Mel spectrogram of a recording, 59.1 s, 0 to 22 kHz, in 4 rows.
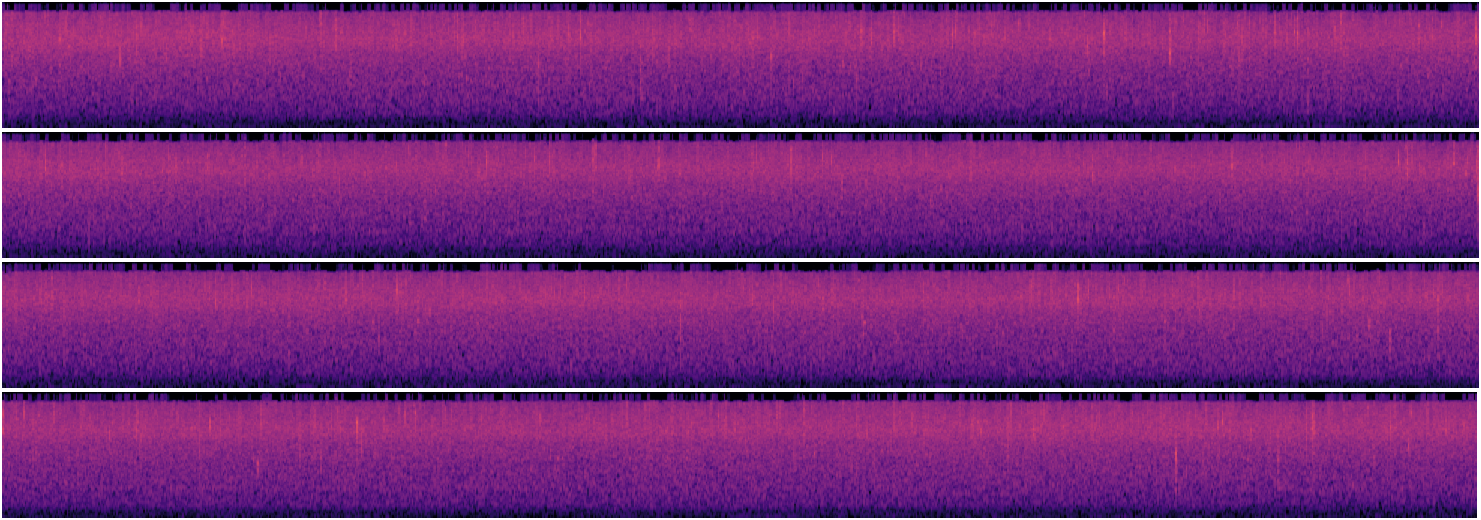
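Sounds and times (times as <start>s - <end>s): rain falling: 0.0s - 59.0s.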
